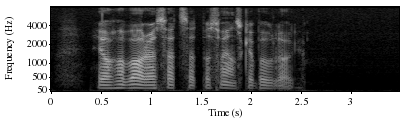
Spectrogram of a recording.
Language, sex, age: Swedish, male, 18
